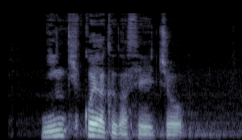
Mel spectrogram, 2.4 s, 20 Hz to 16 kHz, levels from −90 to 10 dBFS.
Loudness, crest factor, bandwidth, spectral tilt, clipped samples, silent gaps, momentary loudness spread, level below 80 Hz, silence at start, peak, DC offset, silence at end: -25 LUFS; 20 dB; 11.5 kHz; -6 dB/octave; under 0.1%; none; 14 LU; -64 dBFS; 0.4 s; -6 dBFS; under 0.1%; 0.6 s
